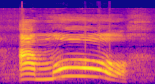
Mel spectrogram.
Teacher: a sílaba tônica é mor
